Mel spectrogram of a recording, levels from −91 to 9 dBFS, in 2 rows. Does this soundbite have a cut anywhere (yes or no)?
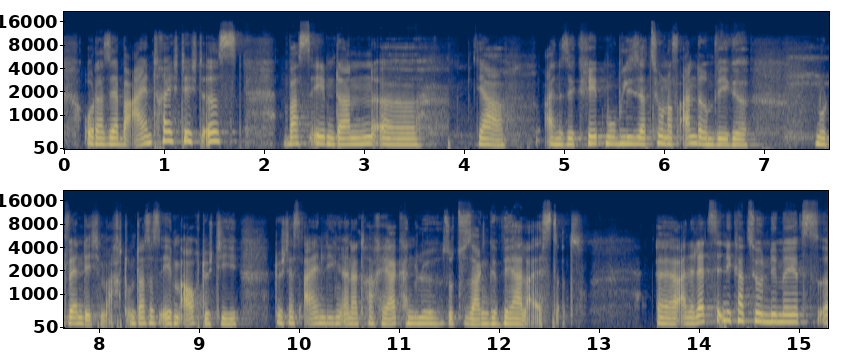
no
